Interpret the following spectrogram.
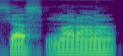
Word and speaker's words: स्मरण: जोड शब्द आलेला आहे यस्य स्मरण ण हा बाणाचा असल्यामुळे त्याचा उच्चारण ण असा आला पाहिजे यस स्मरण मात्रेण आता मला एक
